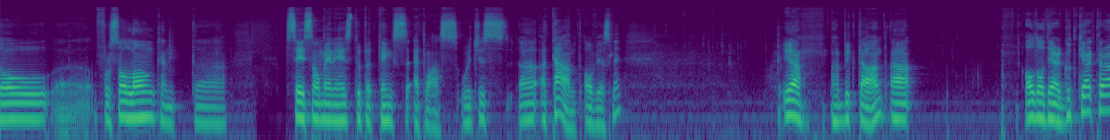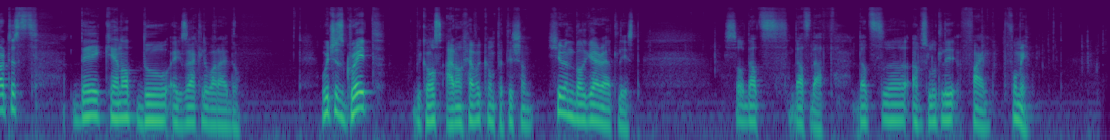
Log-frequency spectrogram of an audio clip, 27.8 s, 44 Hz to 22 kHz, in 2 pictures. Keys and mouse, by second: 9.8 g, 11.0-12.6 drag, 13.4-27.7 alt+drag.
